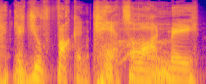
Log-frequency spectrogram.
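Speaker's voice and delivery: slow, menacing driver impression; angry driver. Jilted Uber driver calling the rider who canceled, angry. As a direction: confront the rider, drawing out the accusation.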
